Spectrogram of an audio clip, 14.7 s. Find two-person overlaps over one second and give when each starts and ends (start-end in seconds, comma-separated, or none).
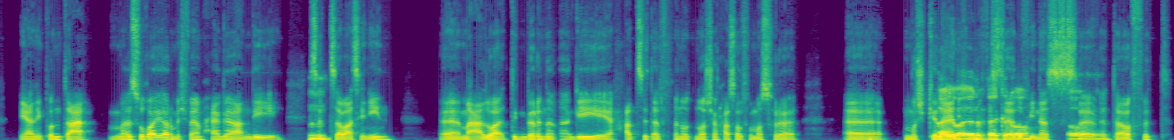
11.7-12.9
